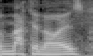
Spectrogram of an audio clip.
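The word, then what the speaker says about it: Machinize: uh operation maciniz uh we've been trying to work out how you pronounce that so we're going for maciniz uh m a c h i n i z e Macan 33 pretty dramatic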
